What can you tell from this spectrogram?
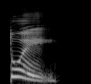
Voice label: "dui4", Chinese

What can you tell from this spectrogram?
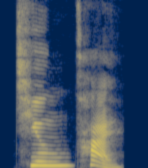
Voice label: "qing1 cai4", chinese

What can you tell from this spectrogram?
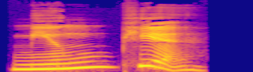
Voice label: "mingpian", chinese

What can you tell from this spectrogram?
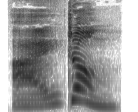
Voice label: "aizheng", Chinese

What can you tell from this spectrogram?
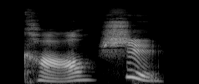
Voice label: "kao3shi4", Chinese

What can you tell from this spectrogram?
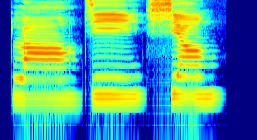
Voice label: "la1 ji1 xiang1", chinese

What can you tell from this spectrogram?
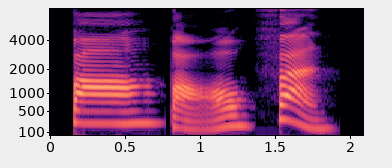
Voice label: "ba1 bao3 fan4", Chinese

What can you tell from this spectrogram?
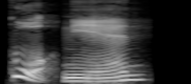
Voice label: "guonian", Chinese

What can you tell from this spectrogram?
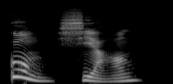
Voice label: "gong4xiang3", chinese

